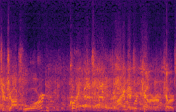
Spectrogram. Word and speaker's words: Ward: you were talking to me you see i pronounced my name w-a-r-d w-a-r-d ward yes i am a diction teacher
